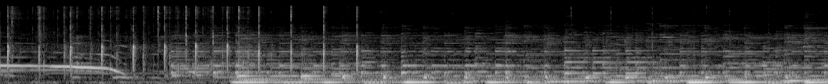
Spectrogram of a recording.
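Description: Scattered hand clapping, then about two seconds in a bluegrass band starts a tune, with banjo, fiddle, guitar, mandolin and upright bass playing together.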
